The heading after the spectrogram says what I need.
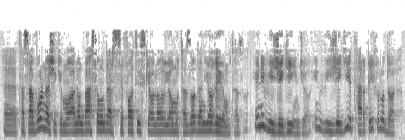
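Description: This fairly high, slightly mellow male voice belongs to a man teaching Quranic recitation step by step, posing questions and answering them himself. He chants the example sounds slowly, and the lo-fi recording sounds dull.

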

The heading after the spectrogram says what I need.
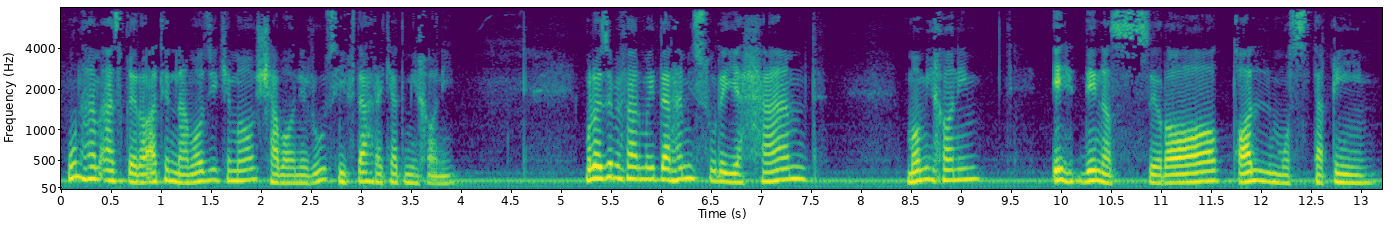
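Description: Gravelly, dark-voiced man teaching recitation. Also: on the high side, muffled recording, a little hiss or hum. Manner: explanatory, recites Arabic verses slowly. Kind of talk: religious lesson.

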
